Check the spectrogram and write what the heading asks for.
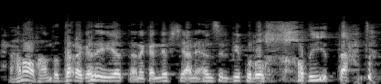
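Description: A man's voice: on the high side, fairly even intonation, very fast, creaky, a little hiss or hum. A man with an Egyptian Arabic accent preaching a sermon. He keeps asking the congregation questions and then answers them himself. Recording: dull lo-fi recording.

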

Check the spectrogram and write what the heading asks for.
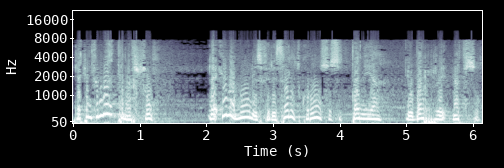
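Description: Impassioned Egyptian preacher, gravelly voice. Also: male voice, fairly high pitch, very animated, brisk, a little mellow, long reverb tail, lo-fi sound, faint music behind. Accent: Egyptian Arabic. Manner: impassioned, rhetorical questions, voices the speakers he quotes. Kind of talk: sermon.

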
